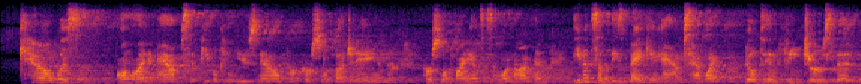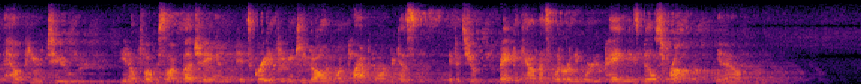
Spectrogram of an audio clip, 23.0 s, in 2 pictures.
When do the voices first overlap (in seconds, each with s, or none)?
none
